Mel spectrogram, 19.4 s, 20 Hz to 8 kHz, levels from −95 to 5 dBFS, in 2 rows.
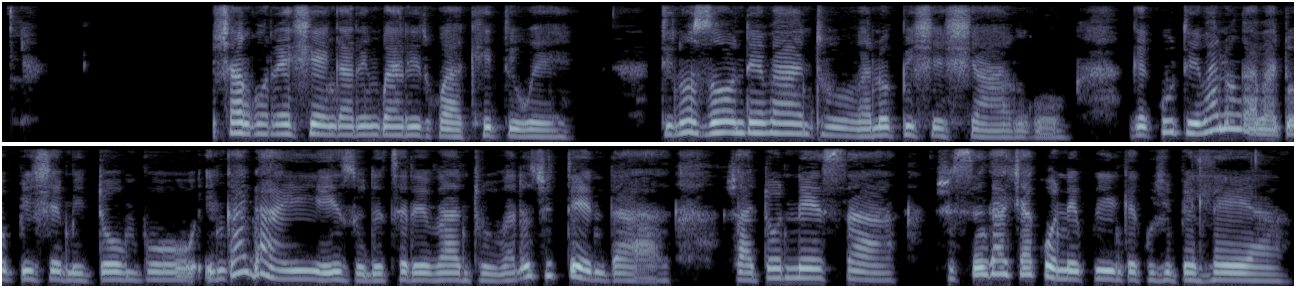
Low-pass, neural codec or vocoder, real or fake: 7.2 kHz; none; real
